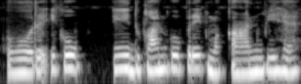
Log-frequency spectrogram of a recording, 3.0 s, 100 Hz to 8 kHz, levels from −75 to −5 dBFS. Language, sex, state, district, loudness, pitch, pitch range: Marwari, female, Rajasthan, Nagaur, -14 LUFS, 205 Hz, 195-225 Hz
